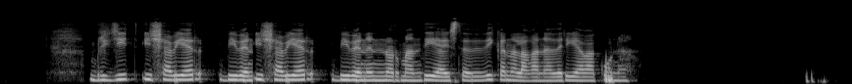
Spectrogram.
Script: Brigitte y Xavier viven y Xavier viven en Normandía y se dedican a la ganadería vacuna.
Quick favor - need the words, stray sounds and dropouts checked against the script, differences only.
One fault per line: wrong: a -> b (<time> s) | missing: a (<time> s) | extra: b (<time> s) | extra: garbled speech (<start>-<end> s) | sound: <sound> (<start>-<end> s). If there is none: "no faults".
no faults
